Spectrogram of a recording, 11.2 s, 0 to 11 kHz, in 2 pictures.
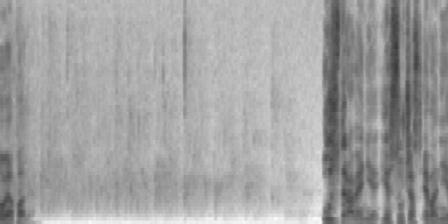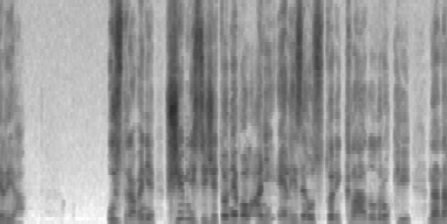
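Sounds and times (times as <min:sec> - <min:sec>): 
speech: 0:00.0 - 0:00.5, 0:04.1 - 0:06.0, 0:07.0 - 0:11.1
audience applause: 0:00.0 - 0:03.7.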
